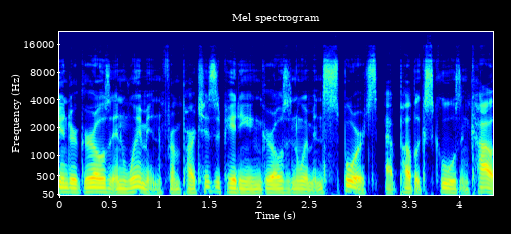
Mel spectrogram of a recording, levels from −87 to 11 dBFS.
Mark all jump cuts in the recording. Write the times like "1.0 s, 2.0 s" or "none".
none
